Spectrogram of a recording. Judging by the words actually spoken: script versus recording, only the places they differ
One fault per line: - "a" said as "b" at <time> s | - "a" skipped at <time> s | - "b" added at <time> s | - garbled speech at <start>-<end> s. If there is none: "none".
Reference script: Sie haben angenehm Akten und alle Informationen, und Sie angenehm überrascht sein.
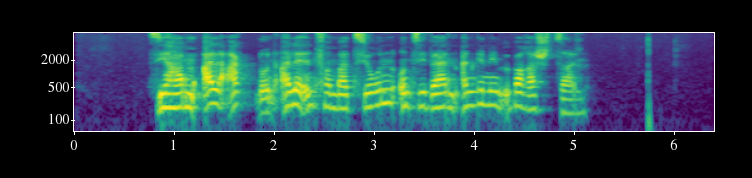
- "angenehm" said as "alle" at 1.3 s
- "werden" added at 3.5 s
